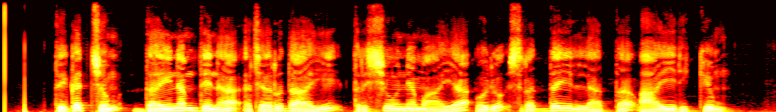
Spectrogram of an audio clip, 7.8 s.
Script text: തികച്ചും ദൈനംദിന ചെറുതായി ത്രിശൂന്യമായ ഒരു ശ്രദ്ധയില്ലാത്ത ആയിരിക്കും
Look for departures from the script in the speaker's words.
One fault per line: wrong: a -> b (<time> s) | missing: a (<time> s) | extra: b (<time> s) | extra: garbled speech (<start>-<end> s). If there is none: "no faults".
no faults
